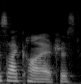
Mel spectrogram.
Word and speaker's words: psychiatrist: ending in k psychiat it doesn't work because the p is silent but we need to bring in a psychiatrist for you because you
